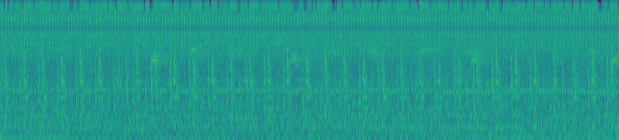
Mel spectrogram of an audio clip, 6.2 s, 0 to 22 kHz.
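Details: Mercedes W211 2009 3.5 engine at idle: a sharp, regular knock of roughly two to three per second over the hum; engine knock, cause being investigated.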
